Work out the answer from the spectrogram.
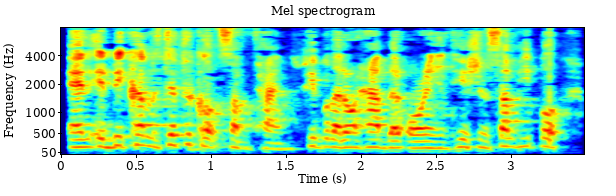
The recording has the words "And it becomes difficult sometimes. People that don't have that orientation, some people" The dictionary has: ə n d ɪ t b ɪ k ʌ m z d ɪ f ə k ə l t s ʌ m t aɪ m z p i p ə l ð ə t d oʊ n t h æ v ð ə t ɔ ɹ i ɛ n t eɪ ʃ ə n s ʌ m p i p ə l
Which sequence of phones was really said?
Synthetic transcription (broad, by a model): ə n ɪ t b ɪ k ʌ m z d ɪ f ə k ə l t s ʌ m t aɪ m z p i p l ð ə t d oʊ n t h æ v ð ə t ɔ ɹ i ɛ n t eɪ ʃ ə n s ʌ m p i p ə l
